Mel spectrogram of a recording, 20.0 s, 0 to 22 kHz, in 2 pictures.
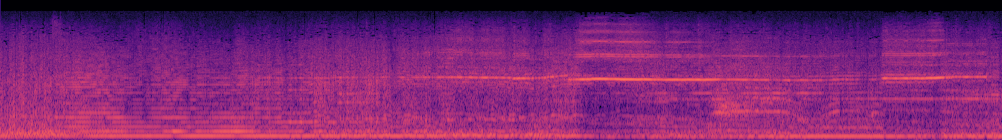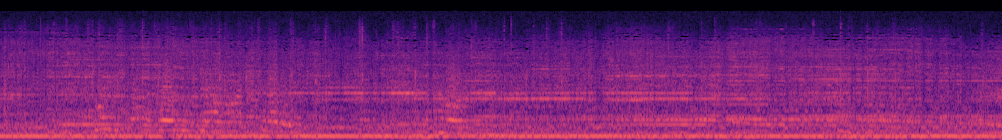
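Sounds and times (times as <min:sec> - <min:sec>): amplifier hum: 0:00.0 - 0:19.8
high steady feedback whine: 0:00.0 - 0:20.0
indistinct voices: 0:03.0 - 0:20.0.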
